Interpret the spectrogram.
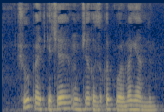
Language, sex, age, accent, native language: Uzbek, male, 18-24, Toshkent viloyati, Uzbek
